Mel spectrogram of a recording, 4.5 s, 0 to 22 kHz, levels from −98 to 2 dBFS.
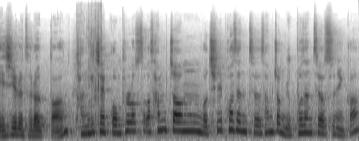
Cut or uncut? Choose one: cut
